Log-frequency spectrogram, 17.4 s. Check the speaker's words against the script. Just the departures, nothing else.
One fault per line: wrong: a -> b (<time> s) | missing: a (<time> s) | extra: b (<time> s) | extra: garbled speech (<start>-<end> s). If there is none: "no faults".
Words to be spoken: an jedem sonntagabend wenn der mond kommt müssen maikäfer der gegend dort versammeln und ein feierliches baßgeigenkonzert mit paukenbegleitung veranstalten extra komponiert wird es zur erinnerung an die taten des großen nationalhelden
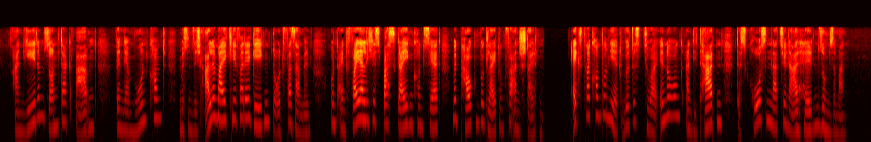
extra: sich alle (3.8 s)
